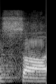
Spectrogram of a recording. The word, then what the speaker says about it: saw: I saw your sister the other day.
